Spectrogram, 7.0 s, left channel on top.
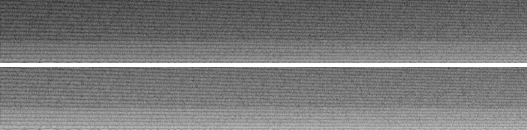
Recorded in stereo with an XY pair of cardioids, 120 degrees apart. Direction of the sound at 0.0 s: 60° right.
